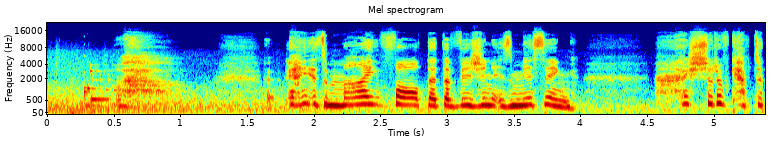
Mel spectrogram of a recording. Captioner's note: sigh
